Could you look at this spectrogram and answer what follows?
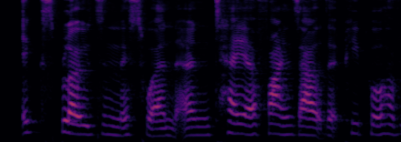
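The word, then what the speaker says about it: Tea: young lady named Taya, which is written T as in the drink, T-E-A, but I'm sure it's pronounced Taya.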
